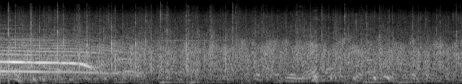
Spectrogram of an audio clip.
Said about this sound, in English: Everybody, round of applause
